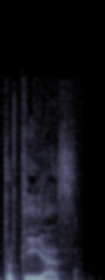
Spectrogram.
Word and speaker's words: tortillas: Right, but that is how you say that word. It's the Spanish word. The L's are silent. Tortillas.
